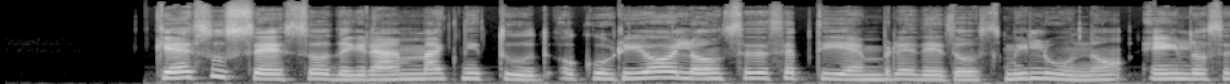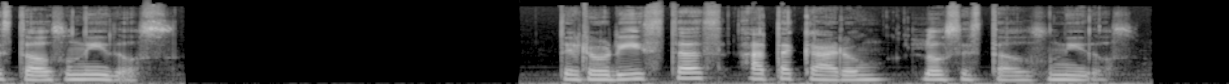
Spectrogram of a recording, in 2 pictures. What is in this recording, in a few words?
Spanish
